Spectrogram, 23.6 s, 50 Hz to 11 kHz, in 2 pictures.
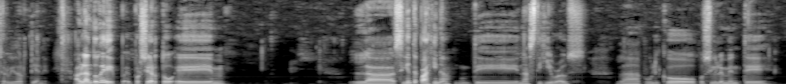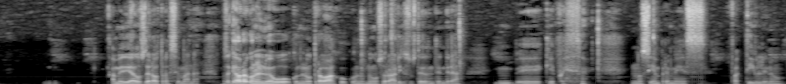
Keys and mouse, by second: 1.6-4.8 drag, 5.0-14.3 drag, 14.4 click, 15.3-16.4 drag, 16.7 click, 18.2 shift+click, 21.1 ctrl+click, 21.9 shift+click, 22.8-23.5 shift+drag.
